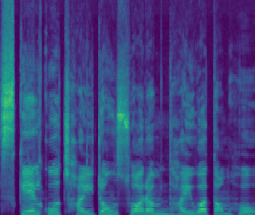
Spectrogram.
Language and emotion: Nepali, neutral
